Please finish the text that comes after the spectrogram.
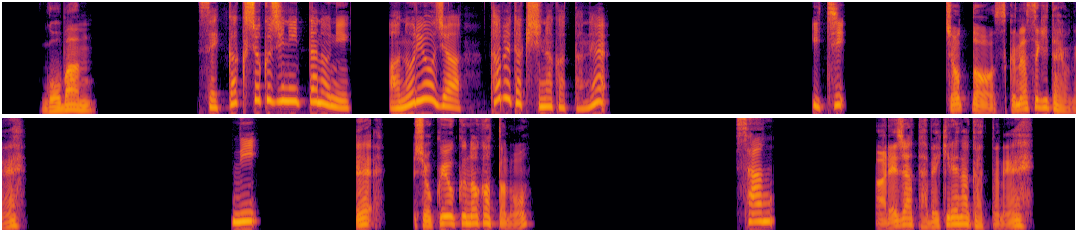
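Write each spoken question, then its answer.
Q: せっかく食事に行ったのに、あの量じゃ食べた気しなかったね。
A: 1: ちょっと少なすぎたよね。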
